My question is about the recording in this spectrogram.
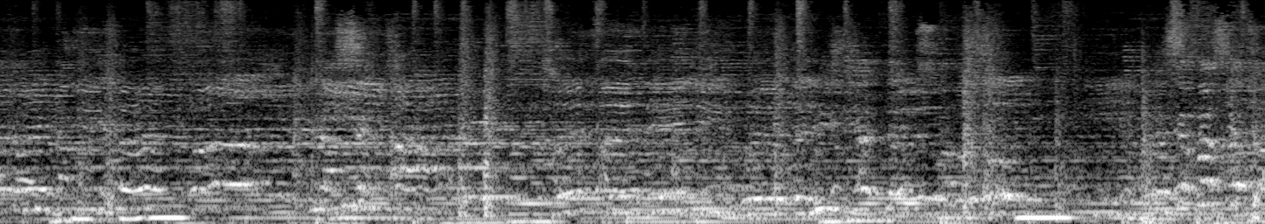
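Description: Live gospel worship music: a woman singing over band accompaniment with a steady beat.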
